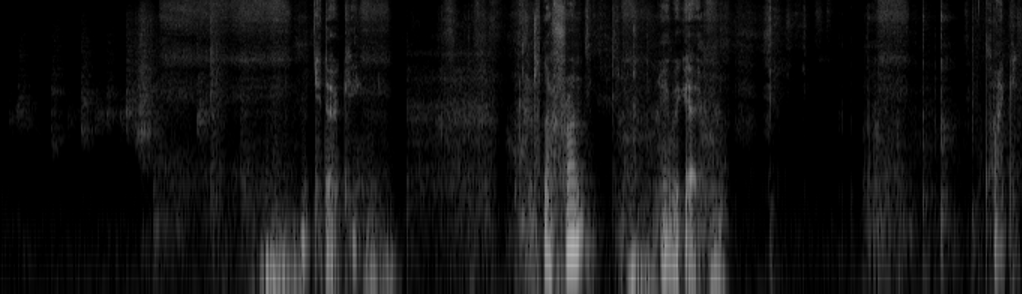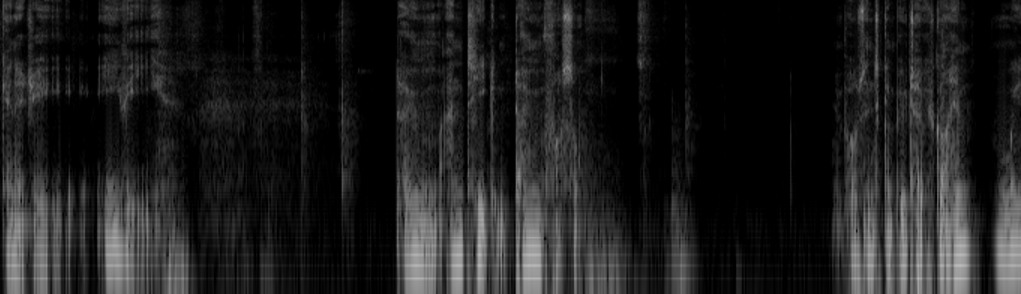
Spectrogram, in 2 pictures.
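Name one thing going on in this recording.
Trading cards slide and flick against one another in someone's hands.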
